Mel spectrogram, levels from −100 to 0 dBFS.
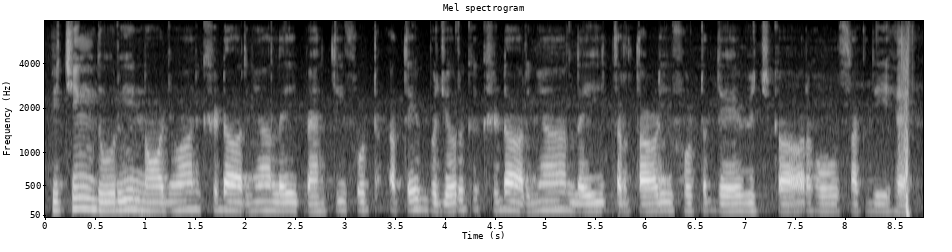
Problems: none marked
